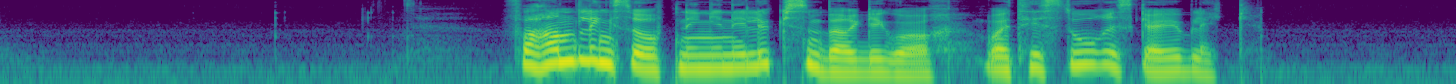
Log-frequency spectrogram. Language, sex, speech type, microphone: Norwegian, female, read, Shure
